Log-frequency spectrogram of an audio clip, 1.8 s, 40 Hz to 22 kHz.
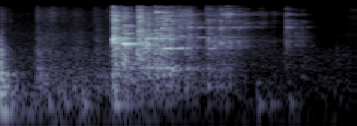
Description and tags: Sound Description: Jemand wirft eine Flasche in einen Glascontainer - throwing a bottle into a bottle bank
Recording Device: Zoom H2next with XY-capsule
Location: Universität zu Köln, Humanwissenschaftliche Fakultät, Ecke Gronewald Straße und Frangenheimstraße
Lat: 50.933063
Lon: 6.919353
Date Recorded: 2014-11-25
Recorded by: Timea Palotas and edited by: Alexandra Oepen
This recording was created during the seminar "Gestaltung auditiver Medien" (WS 2014/2015) Intermedia, Bachelor of Arts, University of Cologne.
